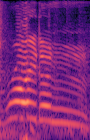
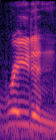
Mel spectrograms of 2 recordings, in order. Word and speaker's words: Raiden: also makes Julian fries it's Royden a Raiden depending on how you pronunciate it electrolytes delicious delicious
